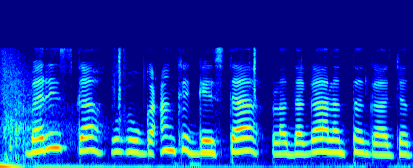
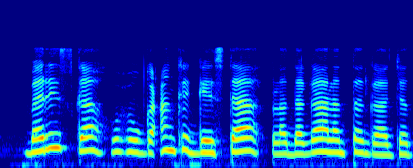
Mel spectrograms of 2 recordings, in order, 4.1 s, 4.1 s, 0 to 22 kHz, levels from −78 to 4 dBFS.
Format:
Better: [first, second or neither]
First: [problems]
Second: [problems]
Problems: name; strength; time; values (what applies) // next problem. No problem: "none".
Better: second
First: background sound (Gunshot, gunfire); 10 dB below the speech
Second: none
